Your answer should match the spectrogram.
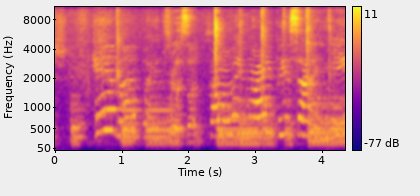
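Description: Rough voice-memo demo of a gospel song playing back: a singer's melody over guitar accompaniment, with a few finger snaps on the beat.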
